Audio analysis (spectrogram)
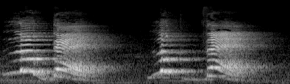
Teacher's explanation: The two syllables are stressed.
